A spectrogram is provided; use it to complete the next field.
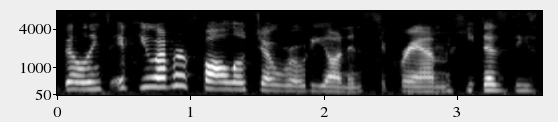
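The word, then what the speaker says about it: Joe Rohde: I think you pronounce this the Roadies Less Traveled. So Joe Roadie. Right. You don't say Joe Road, right? No, Joe Roadie.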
